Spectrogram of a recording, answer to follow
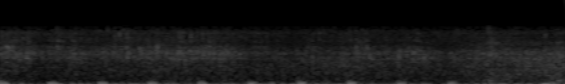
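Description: Muffled rush of breaking surf, heard through a body-worn camera, with regular low thumps about three a second.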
